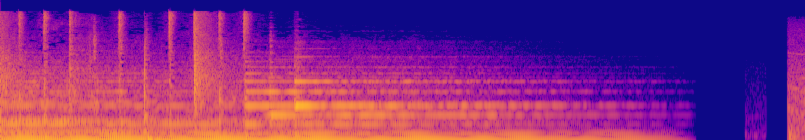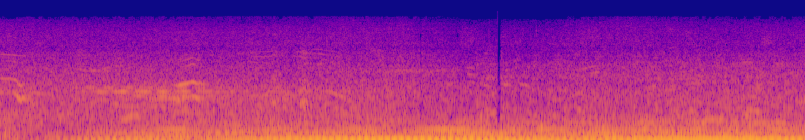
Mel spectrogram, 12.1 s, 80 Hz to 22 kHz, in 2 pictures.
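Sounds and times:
faint voices: 5.9 - 12.0.

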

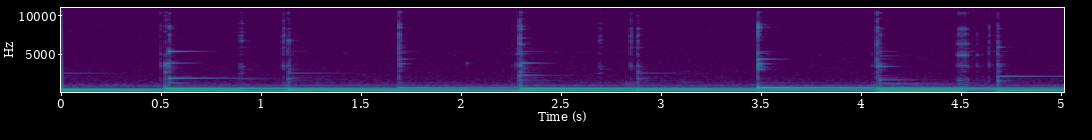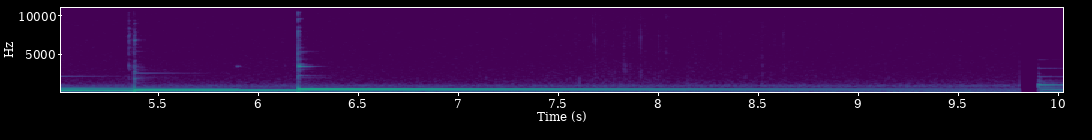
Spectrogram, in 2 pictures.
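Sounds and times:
kalimba tine plucked: 0.0 - 9.2.

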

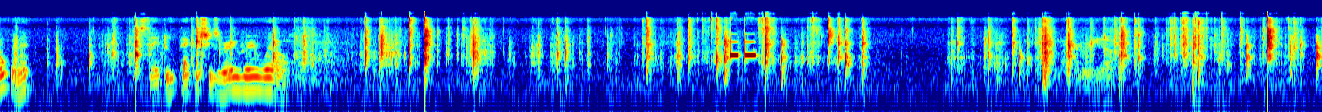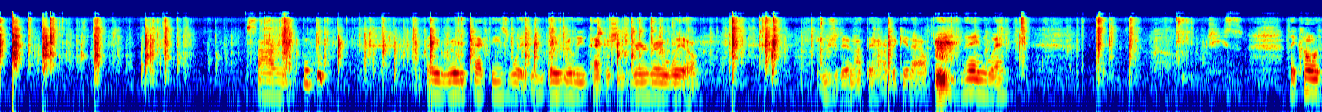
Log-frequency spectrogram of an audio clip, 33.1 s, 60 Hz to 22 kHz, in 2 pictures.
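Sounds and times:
plastic packaging clicking and crackling: 0.0 - 31.8.

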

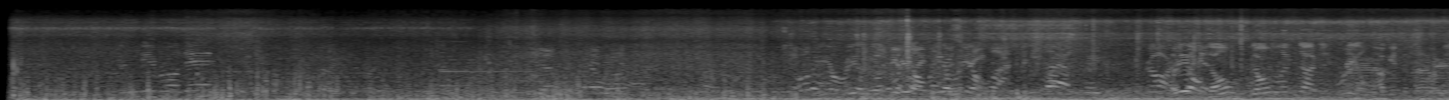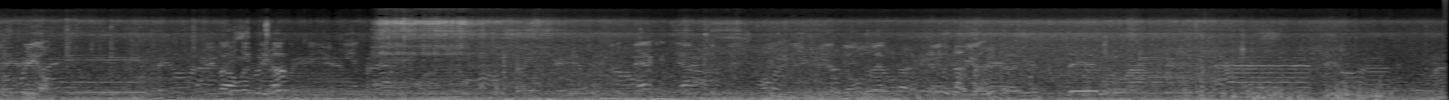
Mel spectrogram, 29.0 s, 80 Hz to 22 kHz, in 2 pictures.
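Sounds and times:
boat engine and water rumble: 0.1 - 28.9
wind buffeting microphone: 0.1 - 28.9.

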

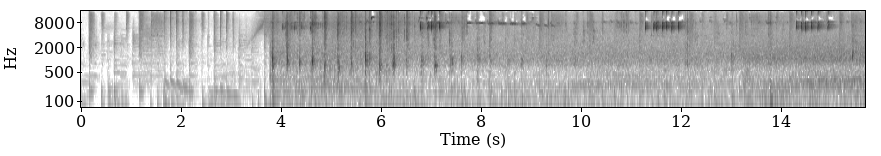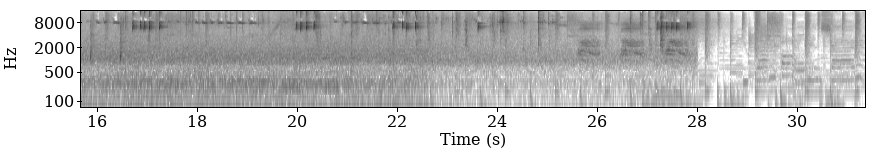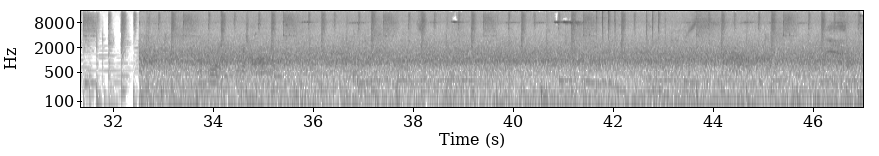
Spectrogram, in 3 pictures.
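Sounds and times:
crow cawing: 3.8 - 9.6, 10.8 - 13.1, 13.8 - 18.2, 18.8 - 23.9, 25.1 - 28.0, 46.0 - 47.0
horse hooves knocking on wood: 3.8 - 28.0.

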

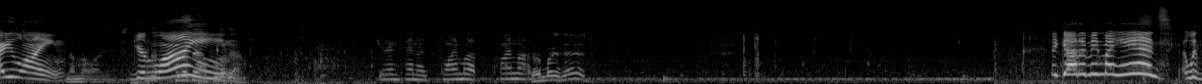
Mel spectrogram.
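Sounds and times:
low boat hum: 0.0 - 12.0.

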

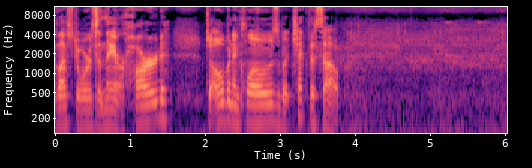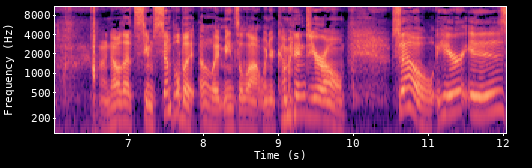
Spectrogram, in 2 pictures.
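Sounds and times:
low outdoor rumble: 0.0 - 12.0
sliding glass door rolling: 2.1 - 9.8.

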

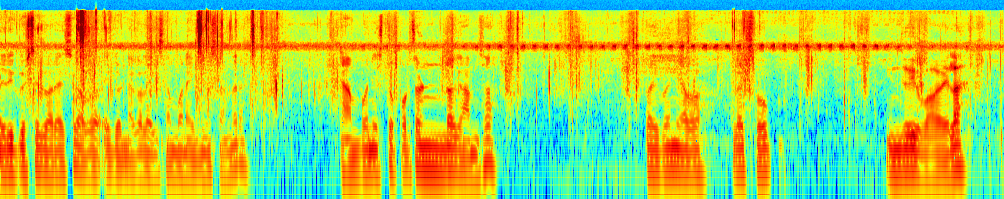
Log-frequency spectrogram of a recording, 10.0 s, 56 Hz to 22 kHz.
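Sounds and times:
man talking: 0.0 - 2.6, 3.4 - 5.0, 6.4 - 7.8, 8.8 - 9.8
footsteps on gravel: 0.0 - 10.0
high-pitched insect drone: 0.0 - 10.0.

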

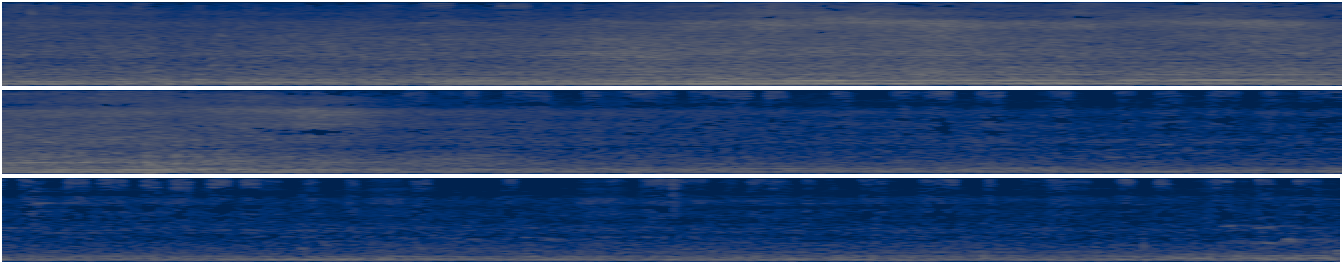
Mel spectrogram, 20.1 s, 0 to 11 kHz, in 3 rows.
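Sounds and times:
spray paint can hissing: 6.4 - 20.0.

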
